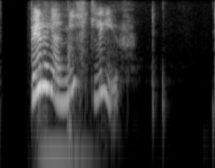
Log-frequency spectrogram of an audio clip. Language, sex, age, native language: Icelandic, female, 8, Swedish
